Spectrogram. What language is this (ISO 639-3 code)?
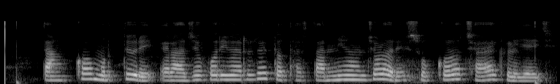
ori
